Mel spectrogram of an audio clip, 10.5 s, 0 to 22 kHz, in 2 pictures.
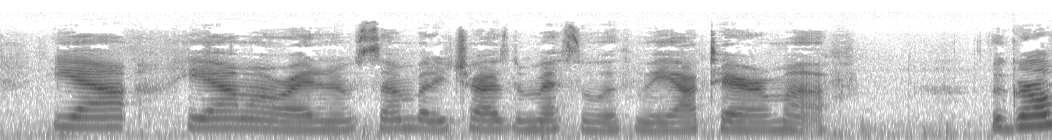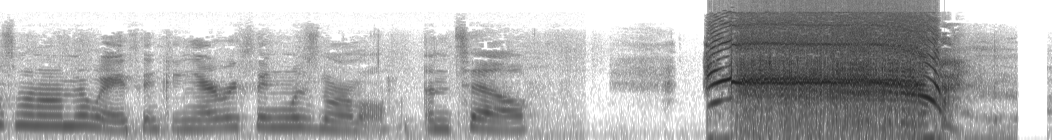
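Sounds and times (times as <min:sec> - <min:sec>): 
speech: 0:00.2 - 0:04.4, 0:05.0 - 0:08.0
woman screaming: 0:08.8 - 0:10.2.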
